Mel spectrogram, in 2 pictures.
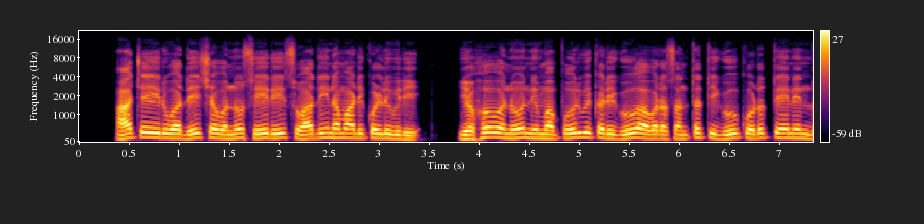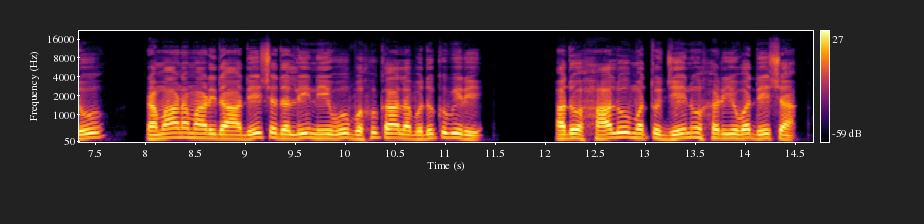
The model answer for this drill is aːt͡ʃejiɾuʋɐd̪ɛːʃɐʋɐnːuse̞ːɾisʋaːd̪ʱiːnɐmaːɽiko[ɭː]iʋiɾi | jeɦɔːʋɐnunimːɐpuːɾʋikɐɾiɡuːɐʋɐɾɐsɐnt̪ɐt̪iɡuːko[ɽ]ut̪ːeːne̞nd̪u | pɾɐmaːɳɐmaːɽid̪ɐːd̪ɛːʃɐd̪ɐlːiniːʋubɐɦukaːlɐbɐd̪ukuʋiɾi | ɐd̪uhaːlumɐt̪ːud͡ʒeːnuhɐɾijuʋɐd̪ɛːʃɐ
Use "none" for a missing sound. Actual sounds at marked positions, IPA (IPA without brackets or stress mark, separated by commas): ɭː, ɽ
